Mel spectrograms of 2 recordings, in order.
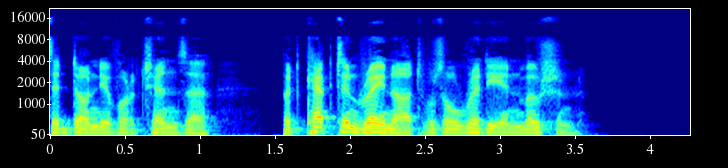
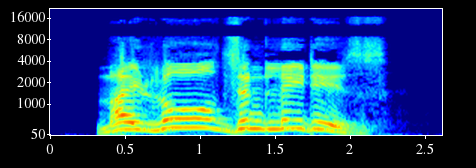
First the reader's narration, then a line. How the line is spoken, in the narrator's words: Reynard bellowed at the top of his voice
